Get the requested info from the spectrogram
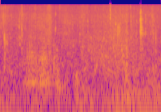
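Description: Wind buffeting the microphone over the wash of open sea against a boat's hull, a steady low rumble.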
